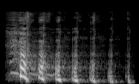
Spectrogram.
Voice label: monkey laugh; dota; monkey king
